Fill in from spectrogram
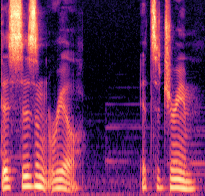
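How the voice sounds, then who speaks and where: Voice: medium pitch, takes it slowly, soft background music, pitched below the performer's own voice. A reader voicing a sad, defiant young woman from a fan story in an emotional, dramatic way. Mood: disbelieving, nervous.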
